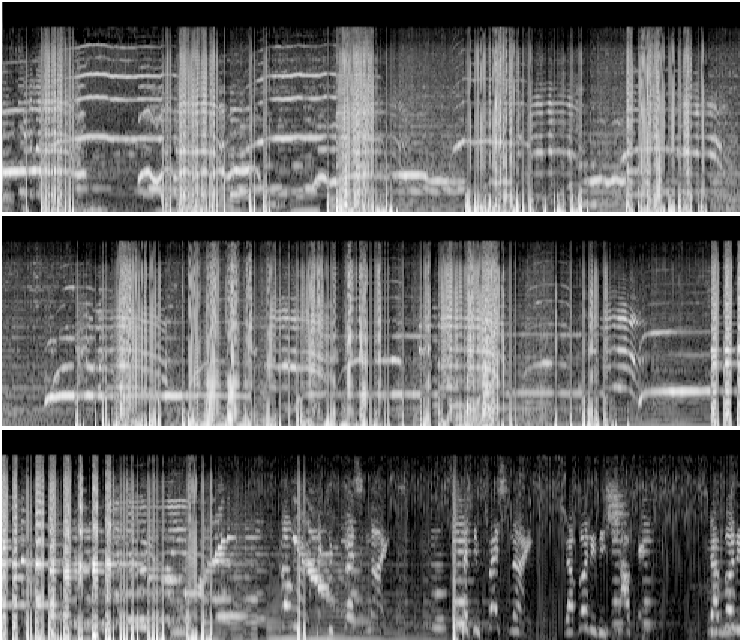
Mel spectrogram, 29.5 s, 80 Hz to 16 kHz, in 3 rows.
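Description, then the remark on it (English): An audience erupts in loud, sustained cheering and shouting with sharp bursts of clapping throughout, giving their loudest shout of 2021 in praise of God. Voices rise and fall over a steady low hum before the noise thins out near the end. “I want you to one, I want you to clap your hands and give another the loudest shout you have given in 2021.”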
